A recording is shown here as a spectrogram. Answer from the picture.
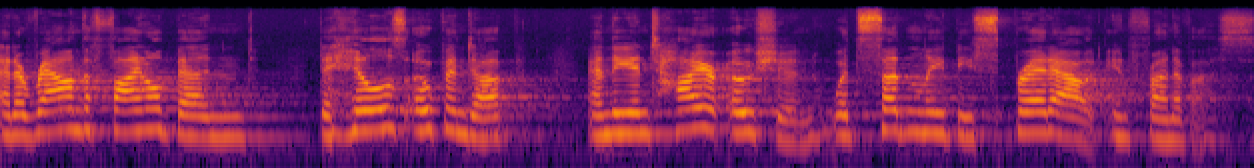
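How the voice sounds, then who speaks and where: This woman's voice is high in pitch, with fairly even intonation. She speaks at a fairly slow pace. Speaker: sermon preacher. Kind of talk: sermon. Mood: reflective, mournful. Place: church.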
